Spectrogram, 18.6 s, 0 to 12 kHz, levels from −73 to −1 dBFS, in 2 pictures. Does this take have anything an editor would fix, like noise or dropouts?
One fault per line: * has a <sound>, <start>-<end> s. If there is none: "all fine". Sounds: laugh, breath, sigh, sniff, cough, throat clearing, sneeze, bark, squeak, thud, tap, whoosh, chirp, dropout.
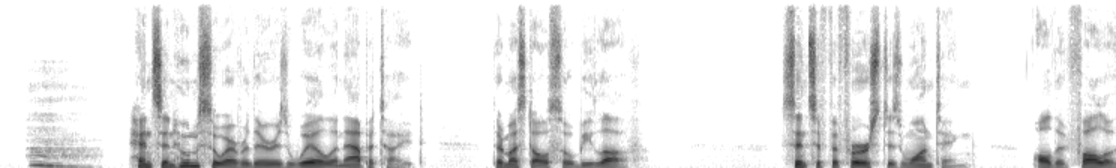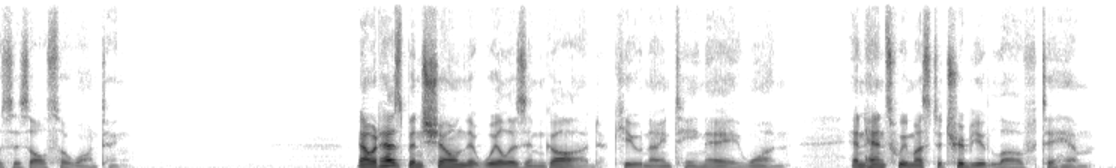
* has a sigh, 0.2-0.9 s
